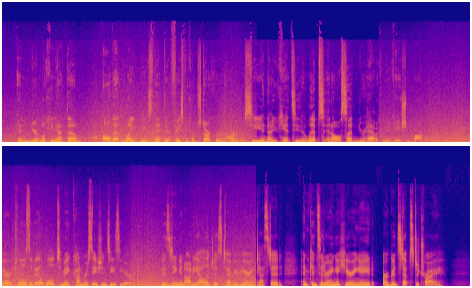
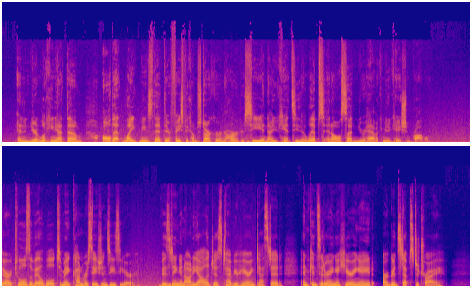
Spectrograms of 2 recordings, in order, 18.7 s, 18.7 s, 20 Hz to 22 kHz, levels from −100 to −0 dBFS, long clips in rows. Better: second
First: wind noise on the microphone; heavy; until 5 s and from 7.5 to 14 s; 7 dB below the speech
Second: wind noise on the microphone; occasional gusts; until 5 s and from 7.5 to 14 s; 25 dB below the speech

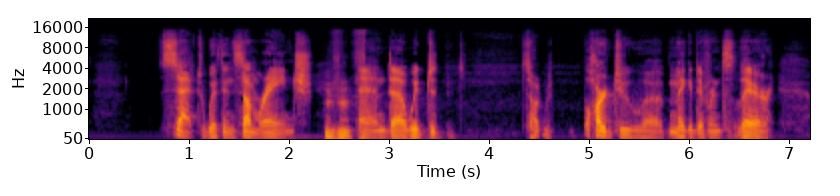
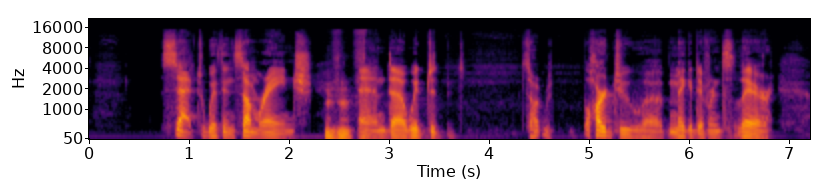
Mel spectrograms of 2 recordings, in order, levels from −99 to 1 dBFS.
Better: second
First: garbled, watery; slightly; nothing above 14.5 kHz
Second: none

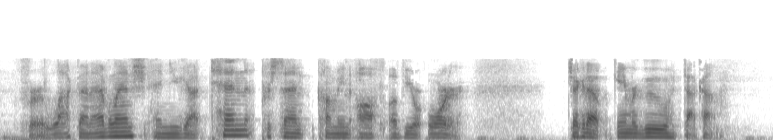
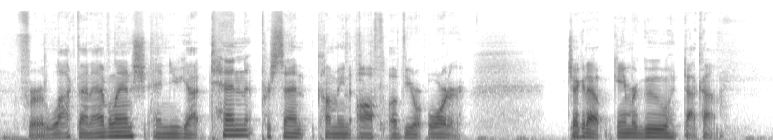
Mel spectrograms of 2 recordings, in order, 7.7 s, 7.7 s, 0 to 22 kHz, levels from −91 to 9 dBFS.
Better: second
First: garbled, watery; badly; nothing above 4 kHz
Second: none

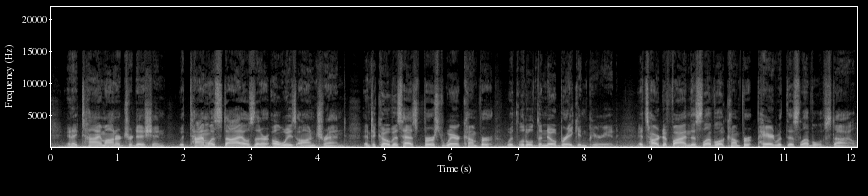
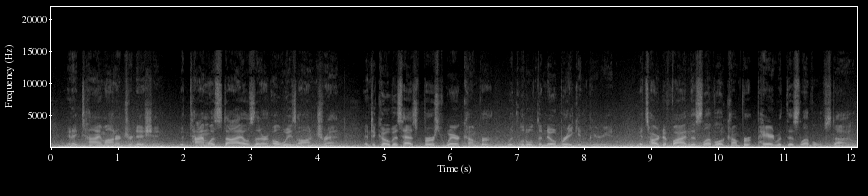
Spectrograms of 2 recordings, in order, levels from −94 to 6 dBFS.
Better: first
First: low rumble; faint; throughout; 25 dB below the speech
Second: low rumble; loud; throughout; 6 dB below the speech

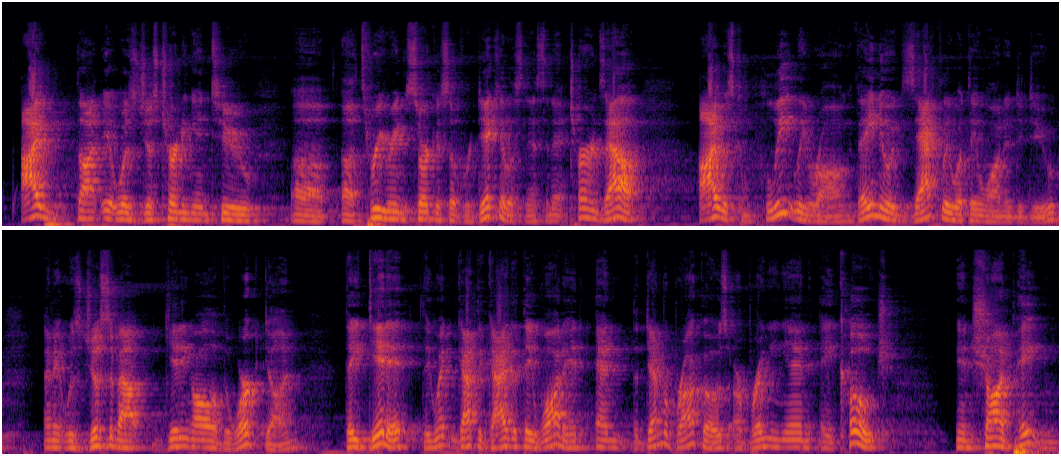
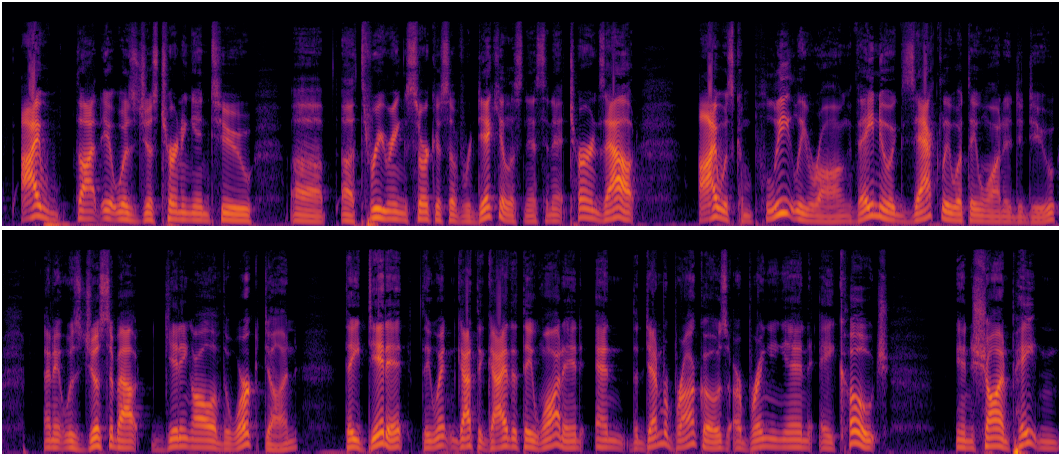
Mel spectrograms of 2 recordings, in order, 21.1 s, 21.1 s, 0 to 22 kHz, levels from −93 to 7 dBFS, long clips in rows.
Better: second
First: room echo; slight; dies away in 0.5 s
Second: none

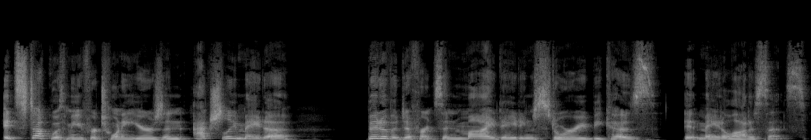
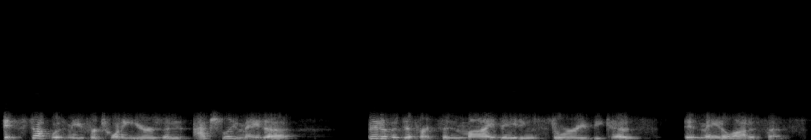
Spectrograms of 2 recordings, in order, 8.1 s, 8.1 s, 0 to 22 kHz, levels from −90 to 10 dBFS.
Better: first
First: none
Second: phone-call audio; poor line

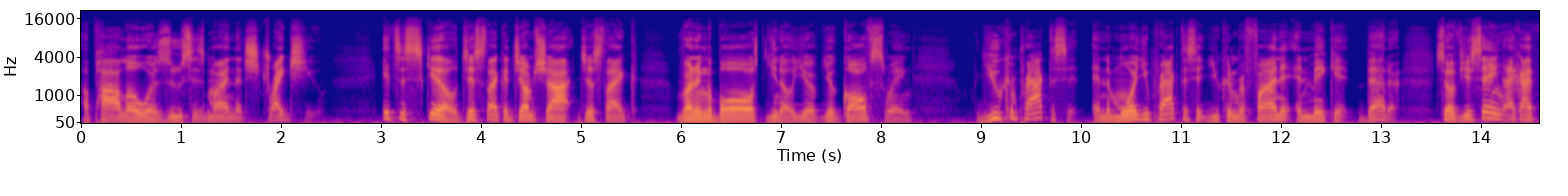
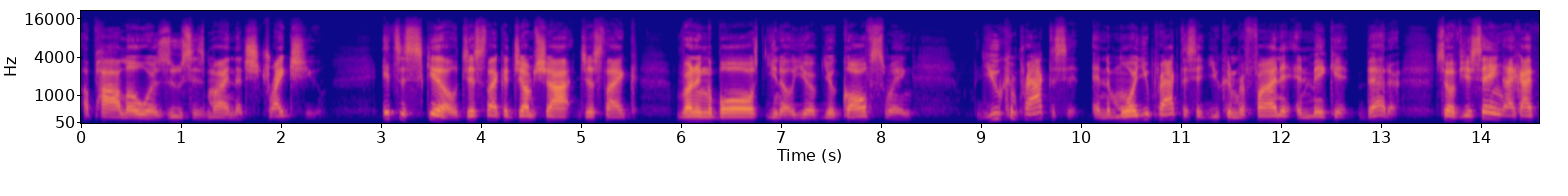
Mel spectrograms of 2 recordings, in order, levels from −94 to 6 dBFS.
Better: first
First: none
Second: thin; somewhat; fading below 300 Hz

